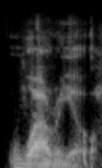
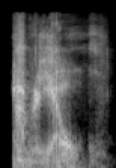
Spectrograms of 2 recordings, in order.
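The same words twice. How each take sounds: First: Said in the usual way. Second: Low, loud cartoon villain voice; Wario. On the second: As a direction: drop the pitch and belt it out. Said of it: "It's gonna be Wario".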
